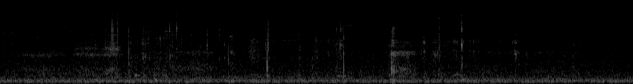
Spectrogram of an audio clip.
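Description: Faint scattered clicks and light rustling as a hand places an item into a clear plastic tub enclosure with loose substrate, over a low steady hum.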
